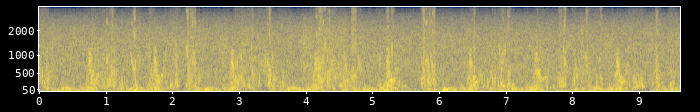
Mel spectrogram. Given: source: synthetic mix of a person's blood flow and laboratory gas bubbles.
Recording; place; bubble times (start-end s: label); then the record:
Doppler ultrasound of blood flow; precordium
0.00-0.15 s: bubbles
0.71-1.56 s: bubbles
1.62-1.74 s: bubbles
1.87-2.15 s: bubbles
2.19-2.44 s: bubbles
2.92-3.77 s: bubbles
4.07-4.87 s: bubbles
5.06-5.35 s: bubbles
5.72-6.10 s: bubbles
6.45-7.14 s: bubbles
7.41-7.95 s: bubbles
7.99-8.07 s: bubbles
8.17-8.47 s: bubbles
8.60-8.62 s: bubbles
8.83-9.11 s: bubbles
9.23-9.33 s: bubbles
9.45-9.55 s: bubbles
From the record:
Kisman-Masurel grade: 332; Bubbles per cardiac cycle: rolling drumbeat, 9 or more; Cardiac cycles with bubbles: 50 to 99%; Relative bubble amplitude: moderate (0.250 to 0.450); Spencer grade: 3 (all of the cardiac periods contain showers or single bubble signals, but not dominating or overriding the cardiac motion signals); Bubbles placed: anywhere in the cardiac cycle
